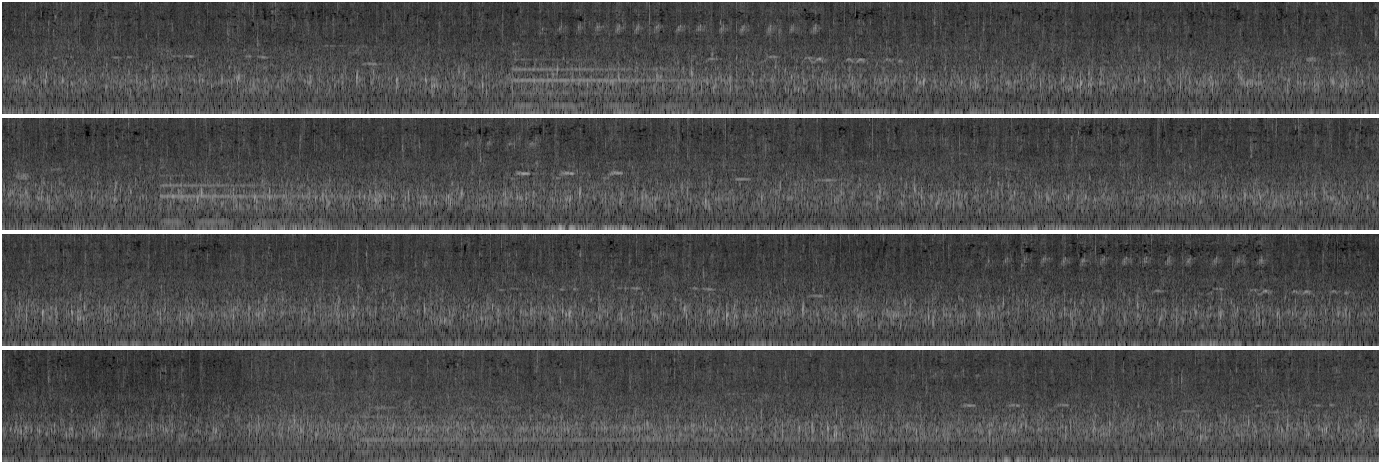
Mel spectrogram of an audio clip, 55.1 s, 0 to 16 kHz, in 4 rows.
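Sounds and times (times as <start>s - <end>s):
water trickling and flowing: 0.0s - 55.0s
faint high chirps: 5.1s - 9.0s, 15.3s - 19.6s, 43.8s - 55.0s.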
